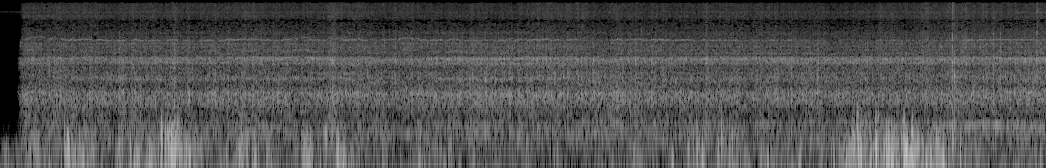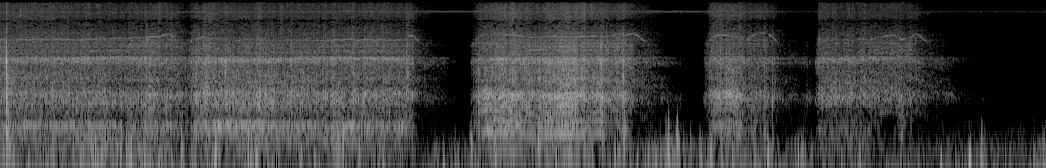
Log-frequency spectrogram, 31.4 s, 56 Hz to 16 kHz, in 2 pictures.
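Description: Black+Decker 10-inch electric chainsaw cutting a fallen tree trunk: a steady motor whine for about twenty-two seconds, then three shorter bursts with silent pauses between them.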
